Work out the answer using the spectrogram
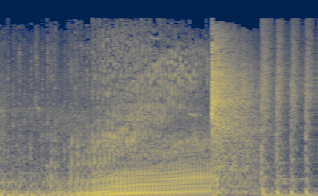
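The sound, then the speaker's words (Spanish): A motorcycle engine revs with a rising pitch, then a sudden loud clattering burst as it starts riding away, settling into a rapid pulsing engine beat at the end. “Según se te va el colaborador arrancando su moto y diciendo adiós por la puerta.”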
